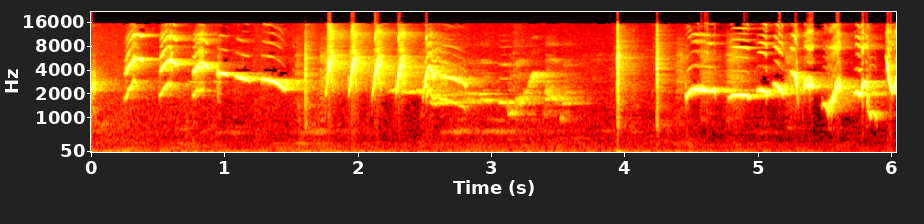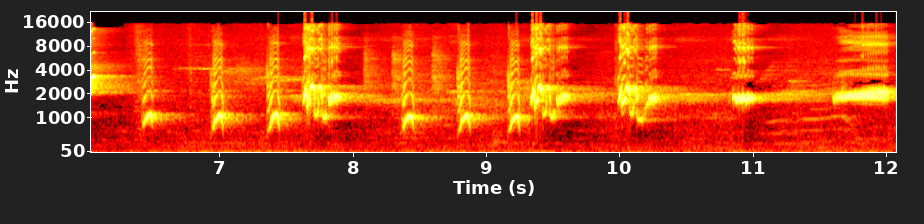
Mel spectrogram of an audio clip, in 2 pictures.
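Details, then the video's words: White-rumped shama in fighting song with tail-flick clicks: high fluty notes and rapid buzzy bursts open the phrase, followed by a steady series of loud short whistled notes repeated about once a second. "chòe Lửa đập đuôi tạch kích căng, kích Chòe Lửa hót đấu căng lửa.chòe Lửa hót giọng dài"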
